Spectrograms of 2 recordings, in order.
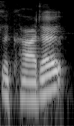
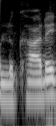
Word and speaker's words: Lucado: a common caterpillar by Max Lucado or Lucado depending on your how you pronounce it it's one of Judah's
